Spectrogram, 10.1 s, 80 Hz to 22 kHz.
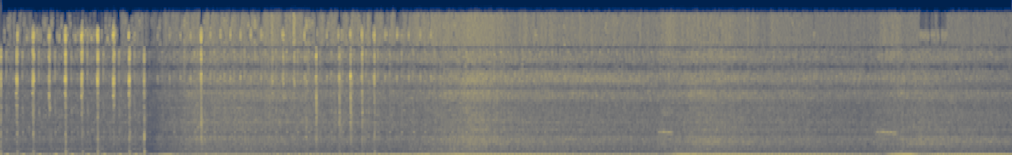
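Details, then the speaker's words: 2002 Ford Mustang GT 4.6 2V V8 at idle: sharp, quick engine tick that disappears the moment it's given gas; owner first suspected a spark plug about to blow out. "And from the video that y'all just watched, you could hear the engine ticking pretty good at idle. But the second you give it gas, that tick goes away."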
